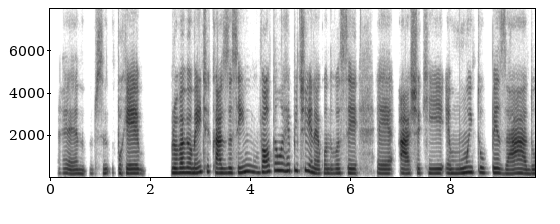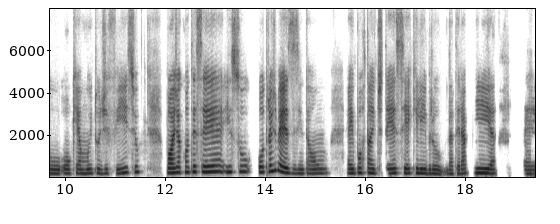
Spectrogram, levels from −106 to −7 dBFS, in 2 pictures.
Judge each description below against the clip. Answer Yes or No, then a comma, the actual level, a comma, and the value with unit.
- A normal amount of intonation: Yes, average, 3.5 semitones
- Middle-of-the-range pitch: No, high, 210 Hz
